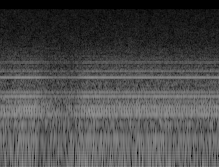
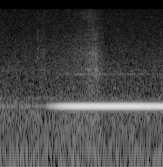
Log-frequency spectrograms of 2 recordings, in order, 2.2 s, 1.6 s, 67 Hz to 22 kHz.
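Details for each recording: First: Canadian General Electric KL-96 radio that suddenly went silent: a loud, steady, constant-pitch buzzy hum with no program behind it, sounding like an open ground; the audio stage was later confirmed working from the phono input onward. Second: Canadian General Electric KL-96 radio during repair: a clean, steady test tone plays even with no hum or distortion, confirming the audio stage works from the phono input onward.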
